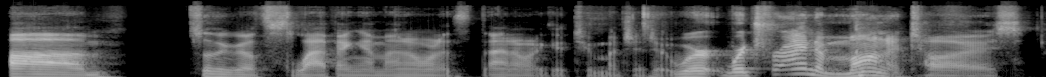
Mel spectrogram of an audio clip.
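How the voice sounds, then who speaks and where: A man's voice: fairly low pitch, sing-song, fast talker, gravelly, a bit bright. A man hosting a live podcast, joking and rambling in casual chat with his co-host. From Texas, US.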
